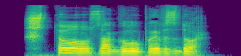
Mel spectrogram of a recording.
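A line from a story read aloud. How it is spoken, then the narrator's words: Grumbled. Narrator (Russian): проворчал Нейп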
